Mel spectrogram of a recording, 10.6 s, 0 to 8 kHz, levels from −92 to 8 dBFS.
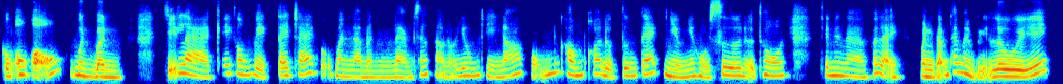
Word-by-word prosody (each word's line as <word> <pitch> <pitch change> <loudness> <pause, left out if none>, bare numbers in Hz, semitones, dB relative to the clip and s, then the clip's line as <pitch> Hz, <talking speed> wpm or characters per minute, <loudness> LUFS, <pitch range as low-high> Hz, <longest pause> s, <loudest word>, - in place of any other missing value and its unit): cũng 200 -1 0
ổn 240 - +5
ổn, 270 +7 +5
cũng 235 - -2
bình 200 -4 +2
bình, 180 -2 +2 0.4
chỉ - - -1
là 215 -10 +2
cái 265 +1 -6
công 245 -2 -1
việc 195 -7 -2
tay 215 0 0
trái 250 +4 -1
của - - -8
mình 195 -3 -4
là 180 -1 -2
mình 170 0 -4
làm 175 -2 -3
sáng 235 +6 -4
tạo - - -7
nội - - -7
dung 215 +1 -1
thì 190 -4 -5
nó 195 +9 -2
cũng 255 +6 -3
không 240 -4 +1
có 255 - -3
được 190 -5 -2
tương 215 0 0
tác 265 +4 -1
nhiều 195 -7 +2
như 190 +4 -1
hồi 195 -6 -1
xưa 220 +4 +2
nữa 195 - -2
thôi, 215 -2 0 0.4
cho 230 - -1
nên 220 -1 +3
là 185 -3 -4
với 285 - -2
lại 175 -9 0 0.2
mình 190 -2 +3
cảm 210 +3 +2
thấy 310 - -4
mình 245 -7 +1
bị - - -3
lười 190 -1 +7
ấy. 280 - +2
215 Hz, 270 wpm, -22 LUFS, 185-240 Hz, 0.4 s, lười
